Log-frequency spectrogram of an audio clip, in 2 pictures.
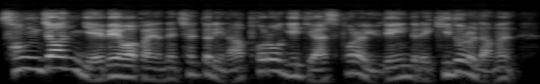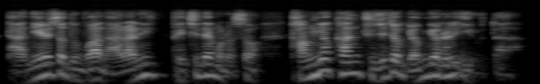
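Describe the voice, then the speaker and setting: Man lecturing with a husky voice. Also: mid-range voice, sing-song, fast, hardly any pauses, a little mellow. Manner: explanatory, with frequent fillers and self-corrections. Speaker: Bible lecturer. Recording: dull lo-fi recording.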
